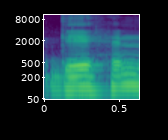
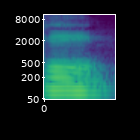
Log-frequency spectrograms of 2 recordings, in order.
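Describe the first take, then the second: First: The h sound is pronounced in the middle. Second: The h sound is silent in the middle. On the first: The speaker calls it wrong. "ഗേ ഹെൻ എന്നല്ല" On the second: The speaker calls it right. "അവിടെ എച്ച് silent ആയിരിക്കും"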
